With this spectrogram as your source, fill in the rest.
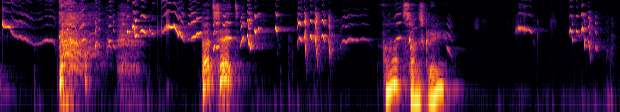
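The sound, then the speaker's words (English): A handheld robin bird-call device squeaks out a series of shrill, robin-like chirps and whistles in uneven bursts, with people talking and reacting between the calls. “Maybe we'll make an extra podcast episode with just just bird calls.”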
